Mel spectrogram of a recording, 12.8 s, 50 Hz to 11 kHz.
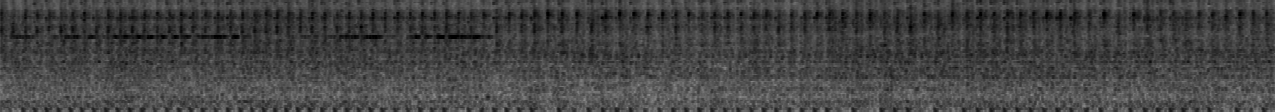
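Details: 1964 Cushman Scotsman golf cart single-cylinder, governor disconnected: putters steadily about four beats a second with slightly uneven rhythm while carburetor adjustment screws are tuned.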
